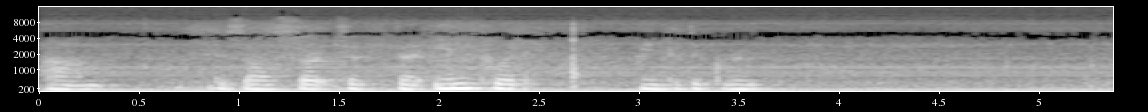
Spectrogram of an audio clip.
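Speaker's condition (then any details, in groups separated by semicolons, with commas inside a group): No condition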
